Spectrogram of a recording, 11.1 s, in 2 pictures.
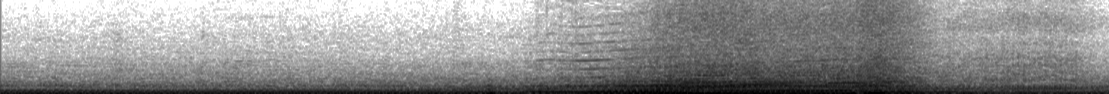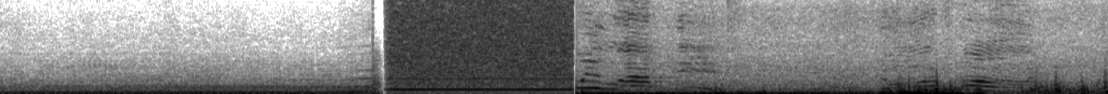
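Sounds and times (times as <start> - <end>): car engine cruising: 0.0 - 11.0.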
